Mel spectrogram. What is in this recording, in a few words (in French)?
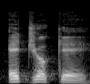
"aidjoquaie", patois jura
